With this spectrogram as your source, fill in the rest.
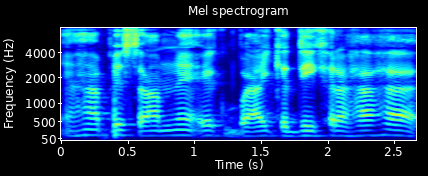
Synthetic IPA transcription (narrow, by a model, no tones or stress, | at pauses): jə̰ɦãpesamneʔeːkbajkd̪ikʰɾəɦaɦɛ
